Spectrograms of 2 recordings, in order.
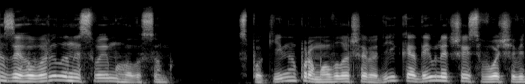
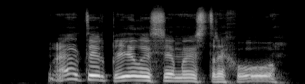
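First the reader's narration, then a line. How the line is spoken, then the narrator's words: Sighing confession. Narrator (Ukrainian): признався Весемір і зітхнув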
